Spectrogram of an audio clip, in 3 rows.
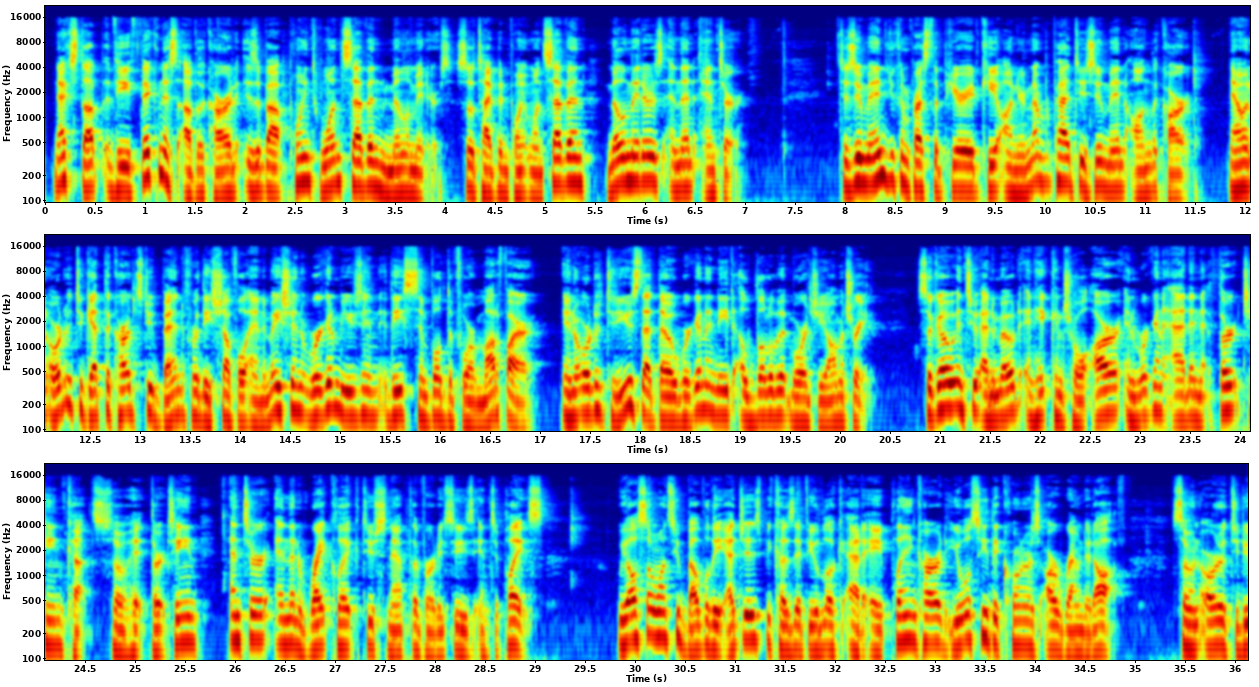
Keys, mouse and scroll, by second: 0.2-0.5 middle drag, 0.5-1.5 scroll up 4, 1.5-3.6 drag, 3.6 m, 7.8-8.7 scroll up 4, 8.7 KP_Decimal, 10.1 scroll down 1, 10.3-11.0 middle drag, 11.0-11.4 scroll up 3, 11.4-11.7 middle drag, 12.6 scroll down 1, 12.8-14.1 middle drag, 14.1 scroll up 2, 15.2-17.6 middle drag, 17.6 Tab, 19.6-21.9 middle drag, 21.9 ctrl+r, 28.7 Tab, 29.2-32.4 middle drag, 33.9-35.0 middle drag, 35.0 Tab, 35.7 Tab.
